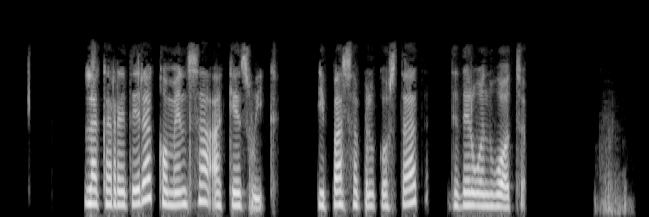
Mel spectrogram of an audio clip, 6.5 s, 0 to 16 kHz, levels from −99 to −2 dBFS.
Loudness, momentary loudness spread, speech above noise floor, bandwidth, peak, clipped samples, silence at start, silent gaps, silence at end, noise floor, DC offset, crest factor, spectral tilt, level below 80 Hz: -19 LUFS; 11 LU; over 72 dB; 7.2 kHz; -2 dBFS; under 0.1%; 0.85 s; 2.66-2.70 s, 2.80-3.17 s, 4.30-4.47 s, 5.27-5.93 s; 0.35 s; under -90 dBFS; under 0.1%; 18 dB; -6 dB/octave; -60 dBFS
